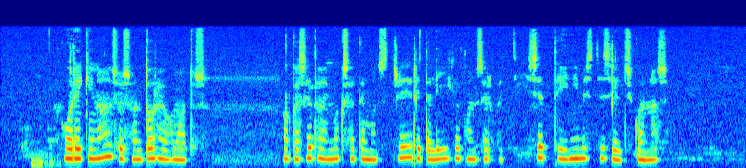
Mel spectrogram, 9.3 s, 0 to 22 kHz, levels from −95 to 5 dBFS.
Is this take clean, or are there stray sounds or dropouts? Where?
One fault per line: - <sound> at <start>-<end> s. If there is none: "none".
none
